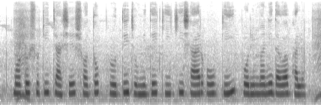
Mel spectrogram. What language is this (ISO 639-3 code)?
ben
